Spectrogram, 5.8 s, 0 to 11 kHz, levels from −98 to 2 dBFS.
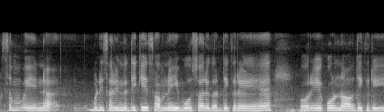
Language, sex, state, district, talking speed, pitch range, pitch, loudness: Hindi, female, Uttar Pradesh, Lalitpur, 185 wpm, 205-230 Hz, 215 Hz, -14 LUFS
